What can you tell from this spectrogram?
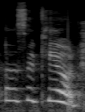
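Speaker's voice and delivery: high, soft little coo; acted-out adoring squeal, kept soft; gushing coo. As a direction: coo it like a charmed mom. Gushing over child's wishes, retold.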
